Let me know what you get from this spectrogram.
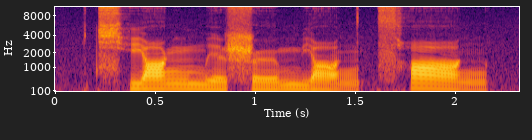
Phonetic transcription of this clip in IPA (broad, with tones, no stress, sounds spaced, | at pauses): t͡ɕʰ j ɑ˥ ŋ m i˧˥ ʂ ɻ̩˧˥ m j ɑ̰˨˩ ŋ t͡sʰ ɑ˥˩ ŋ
